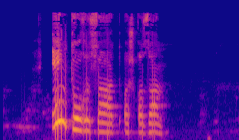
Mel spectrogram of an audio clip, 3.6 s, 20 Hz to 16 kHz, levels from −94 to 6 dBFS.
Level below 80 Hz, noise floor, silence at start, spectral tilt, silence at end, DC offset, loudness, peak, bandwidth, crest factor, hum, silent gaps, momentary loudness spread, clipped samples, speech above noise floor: -60 dBFS; -74 dBFS; 0.75 s; -2.5 dB/octave; 1.15 s; under 0.1%; -22 LUFS; -4 dBFS; 11.5 kHz; 20 dB; none; none; 17 LU; under 0.1%; 48 dB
